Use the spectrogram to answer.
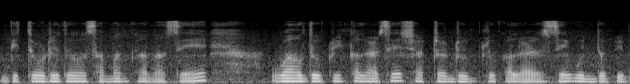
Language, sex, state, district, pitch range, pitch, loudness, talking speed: Nagamese, female, Nagaland, Dimapur, 130-140 Hz, 135 Hz, -17 LUFS, 170 wpm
